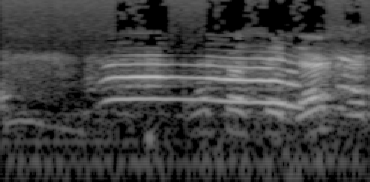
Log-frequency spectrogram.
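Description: A single long, drawn-out high-pitched vocal call, starting a little under a second in and held for over a second. Its pitch sinks slowly and drops away at the end.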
